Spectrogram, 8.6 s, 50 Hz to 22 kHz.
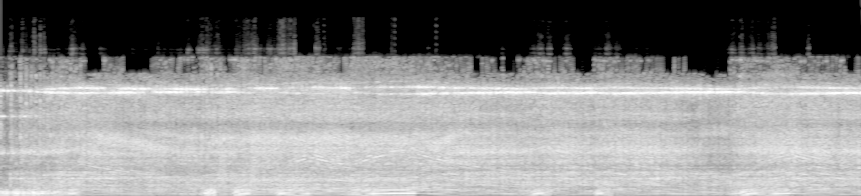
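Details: Stihl 029 chainsaw after replacing broken clutch springs, which had let the chain spin at idle and on starting; even revving blips, clean pickup and steady high-speed note with no misfire, clutch no longer dragging. Chain still not oiling, hose suspected.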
